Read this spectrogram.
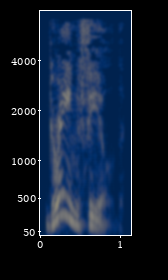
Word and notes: grainfield: British English

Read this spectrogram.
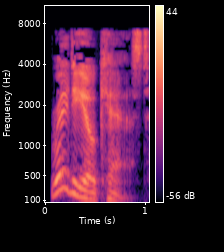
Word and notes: radiocast: British English

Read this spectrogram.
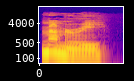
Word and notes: mammary: British English

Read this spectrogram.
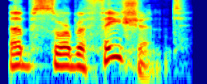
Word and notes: absorbefacient: British English

